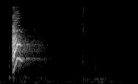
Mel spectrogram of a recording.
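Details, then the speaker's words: Adult woman with Tourette syndrome during a livestream: a sudden, loud, bark-like vocal tic she calls her bark. "I call it my bark."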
